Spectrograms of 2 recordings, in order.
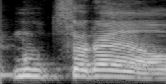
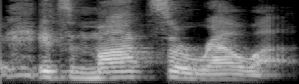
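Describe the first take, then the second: First: Mozzarella said the Italian American way, clipped to mutzadell; mock Italian pronunciation. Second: Mozzarella said plainly in standard English with every syllable, mot-suh-REL-uh; standard pronunciation. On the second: Shown as a demonstration. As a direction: mozzarella slow and correct, all four syllables. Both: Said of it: "Why are you pronouncing it that way?".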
